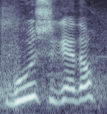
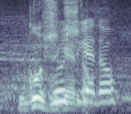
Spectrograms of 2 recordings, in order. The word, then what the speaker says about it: Gadoo Gush: ¿Cómo es la pronunciación correcta en zapoteco? Gusguedo. Gusguedo. Que es Iglesia Vieja.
